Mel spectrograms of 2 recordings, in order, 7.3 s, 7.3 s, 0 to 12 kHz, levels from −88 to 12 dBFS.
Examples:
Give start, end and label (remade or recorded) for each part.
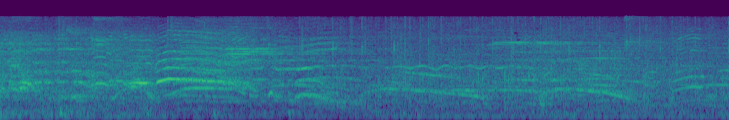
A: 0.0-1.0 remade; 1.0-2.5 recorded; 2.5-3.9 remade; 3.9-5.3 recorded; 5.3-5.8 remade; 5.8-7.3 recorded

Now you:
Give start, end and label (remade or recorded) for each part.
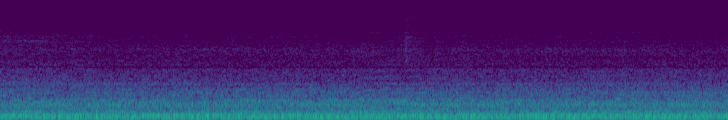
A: 0.0-3.6 recorded; 3.6-4.5 remade; 4.5-5.9 recorded; 5.9-6.4 remade; 6.4-7.3 recorded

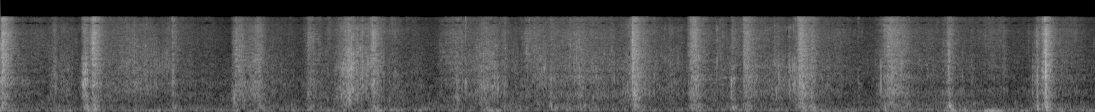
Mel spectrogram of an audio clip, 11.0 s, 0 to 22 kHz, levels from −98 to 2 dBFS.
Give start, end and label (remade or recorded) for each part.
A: 0.0-2.4 recorded; 2.4-5.2 remade; 5.2-11.0 recorded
